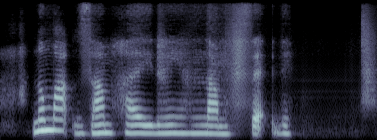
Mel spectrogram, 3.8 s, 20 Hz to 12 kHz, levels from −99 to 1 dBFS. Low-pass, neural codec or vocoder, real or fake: 10.8 kHz; codec, 24 kHz, 0.5 kbps, DualCodec; fake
